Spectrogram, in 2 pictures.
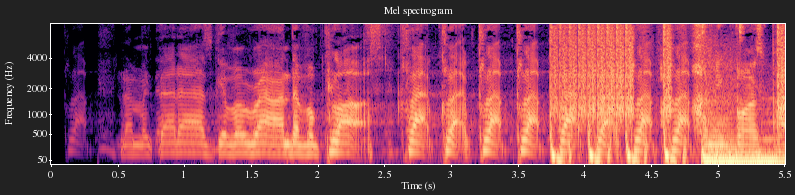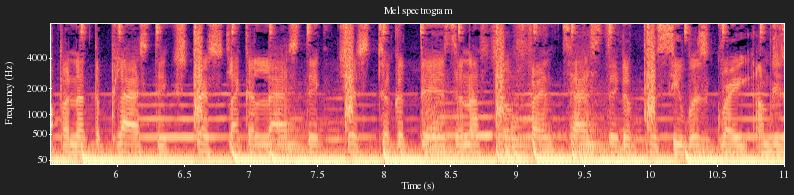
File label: Acapella Intro Outro 106Bpm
